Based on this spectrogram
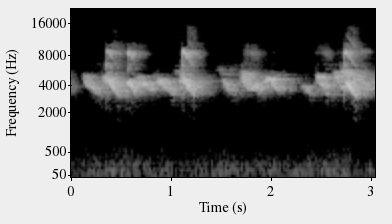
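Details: Mata Puteh (white-eye) male warming up slowly before opening into song, 06-03-2022: high twittering strings of notes, each burst topped by a piercing squeak, rising and falling in loudness about twice a second.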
